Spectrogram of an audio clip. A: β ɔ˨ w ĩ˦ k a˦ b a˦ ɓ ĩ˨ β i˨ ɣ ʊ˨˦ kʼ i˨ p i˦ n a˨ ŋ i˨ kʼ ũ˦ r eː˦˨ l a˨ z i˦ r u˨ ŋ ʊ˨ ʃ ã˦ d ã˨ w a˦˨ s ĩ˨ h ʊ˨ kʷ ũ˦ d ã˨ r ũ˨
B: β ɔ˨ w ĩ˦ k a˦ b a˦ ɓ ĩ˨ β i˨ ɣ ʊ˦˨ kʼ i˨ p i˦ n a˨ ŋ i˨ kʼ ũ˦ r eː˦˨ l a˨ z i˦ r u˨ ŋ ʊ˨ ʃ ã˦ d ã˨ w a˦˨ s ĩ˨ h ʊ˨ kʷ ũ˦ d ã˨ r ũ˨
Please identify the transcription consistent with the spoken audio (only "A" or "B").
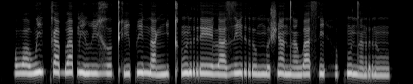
A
